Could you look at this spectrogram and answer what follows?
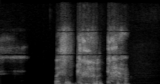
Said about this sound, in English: I have a cough. What you think it is... I just tested negative. After how many days? I've got a cough. So if I have to cut myself off a few times and you hear a bit of a splutter, that's me. I'm fine.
